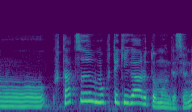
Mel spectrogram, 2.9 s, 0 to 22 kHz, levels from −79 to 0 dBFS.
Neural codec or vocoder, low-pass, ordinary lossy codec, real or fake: none; 7.2 kHz; none; real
